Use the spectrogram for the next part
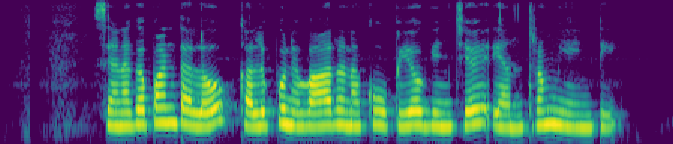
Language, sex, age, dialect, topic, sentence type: Telugu, female, 25-30, Utterandhra, agriculture, question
